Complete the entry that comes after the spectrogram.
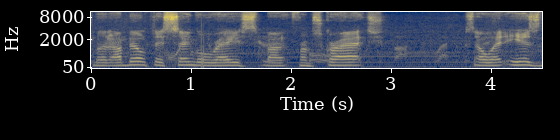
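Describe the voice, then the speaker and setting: A man with a high pitch and fairly even intonation, music in the background. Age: old. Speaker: sim racer. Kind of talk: casual livestream commentary while gaming. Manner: plain, unhurried straight talk.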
